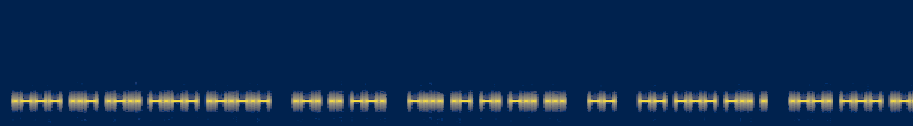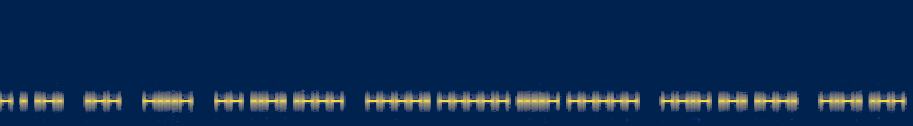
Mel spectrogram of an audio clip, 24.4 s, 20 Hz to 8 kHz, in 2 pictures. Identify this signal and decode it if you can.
Morse code, heard as a keyed tone, about 25 wpm, 610 Hz. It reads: JULY. RIG BANDS M MODE POWER W <BT> MFJ 9040 QRP CW
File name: 2011-07-mp3 / n24 QRP OTAKU 25wpm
